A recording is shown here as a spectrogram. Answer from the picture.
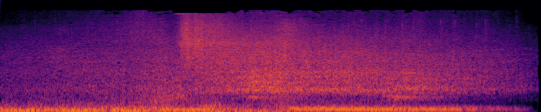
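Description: Produced intro whoosh effect over a deep low rumble. The whoosh swells about a second in, peaks around two seconds and fades away near the end.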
